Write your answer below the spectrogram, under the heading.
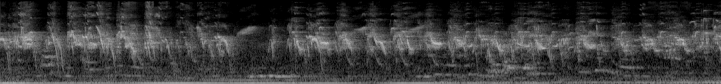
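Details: Mynas chattering in a Bangladeshi village: a dense, continuous stream of harsh squawks and sharp chirps from several birds, loud and busy throughout, with faint low rumble beneath.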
